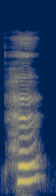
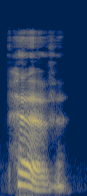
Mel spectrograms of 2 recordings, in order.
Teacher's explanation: The sound E in peu is a closed vowel sound, and the sound E in peuvent is an open vowel sound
